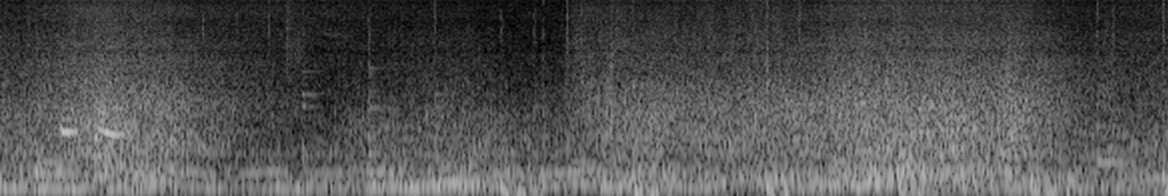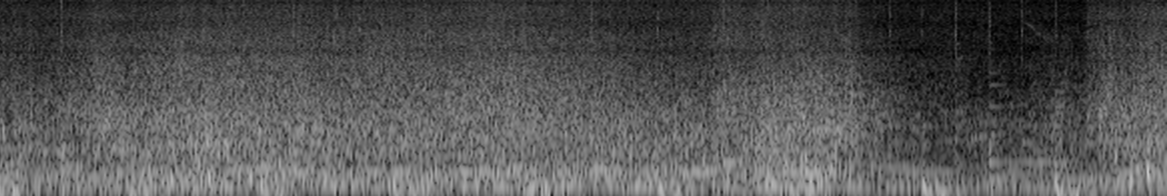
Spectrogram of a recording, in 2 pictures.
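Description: Small waves washing onto a sandy beach, the surf swelling and fading every few seconds, with background music of held low notes under it.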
